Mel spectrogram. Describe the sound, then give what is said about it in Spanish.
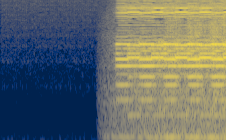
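Intercom ringing in a home: a loud, continuous buzzing ring that starts abruptly after silence and holds steady to the end, with no voices. “¡Nico! ¡Contesta tú el citófono, po, que estoy ocupada!”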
